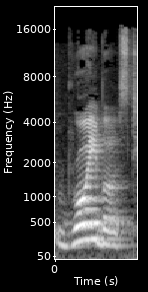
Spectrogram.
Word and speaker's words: Rooibos: Rooibos. That's how it's pronounced. Rooibos tea. It's spelled R O O I B O S and it's pronounced Rooibos tea.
